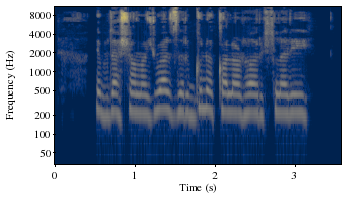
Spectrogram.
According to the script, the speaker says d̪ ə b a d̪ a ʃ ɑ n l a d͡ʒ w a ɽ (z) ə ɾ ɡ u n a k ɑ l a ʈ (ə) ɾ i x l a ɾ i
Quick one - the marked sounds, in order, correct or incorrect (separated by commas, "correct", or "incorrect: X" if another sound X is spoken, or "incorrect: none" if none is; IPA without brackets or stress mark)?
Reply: correct, incorrect: ɑ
